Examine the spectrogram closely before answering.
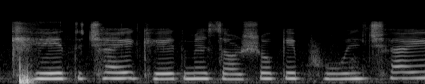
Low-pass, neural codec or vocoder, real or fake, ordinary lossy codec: none; none; real; none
